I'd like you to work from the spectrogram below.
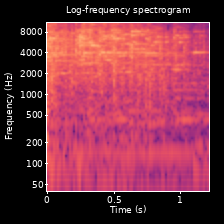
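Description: A glassy shattering burst from a card being destroyed in the Marvel Legendary digital card game, a dense, bright crackle of breaking fragments lasting about a second, fairly quiet and with no voices.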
